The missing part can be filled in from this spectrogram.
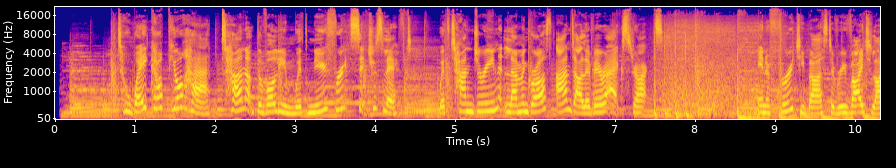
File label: Commercial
